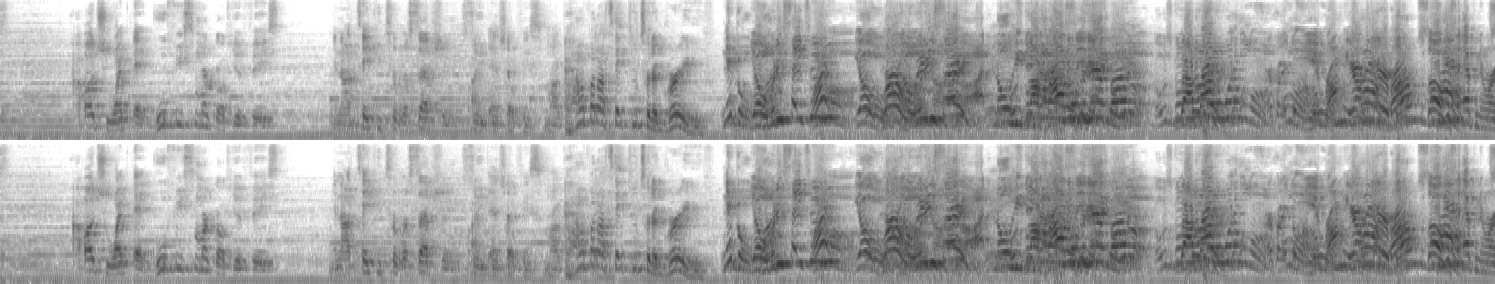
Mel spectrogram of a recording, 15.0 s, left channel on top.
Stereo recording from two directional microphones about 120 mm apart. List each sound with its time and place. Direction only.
1.8 s speech: 25° left (ahead or behind)
5.7 s a man's voice: centre (ahead or behind)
